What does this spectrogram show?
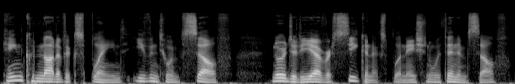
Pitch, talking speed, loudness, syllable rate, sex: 120 Hz, 200 wpm, -20 LUFS, 5.7 syllables/s, male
